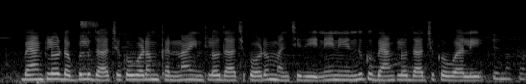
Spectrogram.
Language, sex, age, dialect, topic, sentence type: Telugu, female, 25-30, Central/Coastal, banking, question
